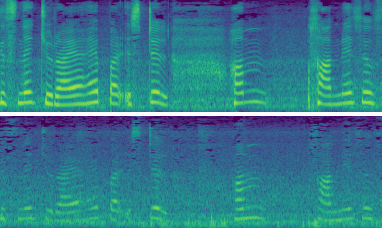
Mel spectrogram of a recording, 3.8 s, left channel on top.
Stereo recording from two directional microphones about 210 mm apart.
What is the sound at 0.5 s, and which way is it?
A woman's voice, 55° left (ahead or behind).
